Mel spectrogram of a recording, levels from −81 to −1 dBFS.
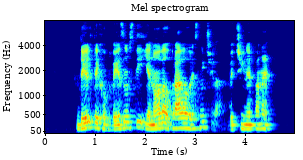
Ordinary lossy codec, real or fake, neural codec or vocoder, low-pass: none; real; none; none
